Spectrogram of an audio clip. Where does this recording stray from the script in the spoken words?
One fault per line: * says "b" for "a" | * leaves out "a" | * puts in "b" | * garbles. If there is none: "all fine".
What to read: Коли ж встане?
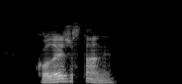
all fine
